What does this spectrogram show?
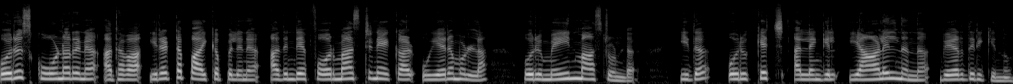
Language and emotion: Malayalam, neutral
